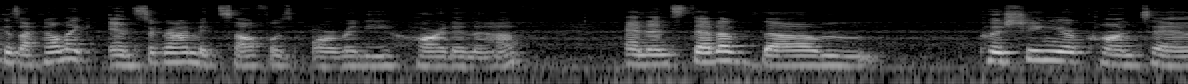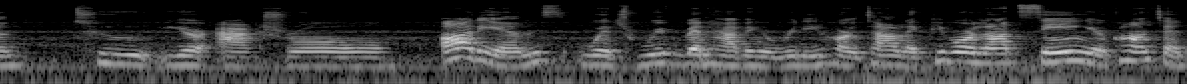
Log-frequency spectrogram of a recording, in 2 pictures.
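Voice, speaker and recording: A woman's voice: mid-range voice, moderate pace, sharp tone, slight background noise, low-quality recording. A young woman chatting casually on a livestream as an influencer, reading viewer comments and laughing often between rhetorical asides. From Haitian heritage.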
